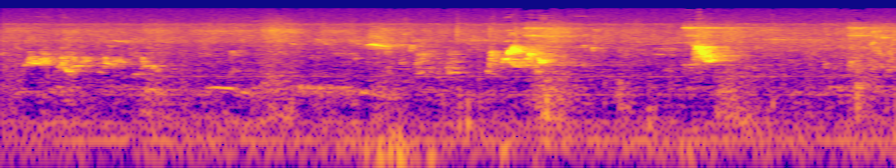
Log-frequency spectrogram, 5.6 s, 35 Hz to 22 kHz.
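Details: Red-whiskered bulbul singing on a Wednesday afternoon, 6 December 2023: two short, bright whistled notes about a second apart, set against a low background hum and faint murmuring.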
